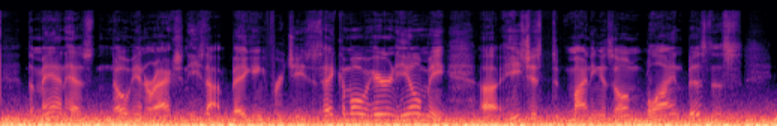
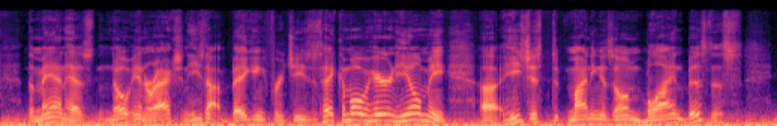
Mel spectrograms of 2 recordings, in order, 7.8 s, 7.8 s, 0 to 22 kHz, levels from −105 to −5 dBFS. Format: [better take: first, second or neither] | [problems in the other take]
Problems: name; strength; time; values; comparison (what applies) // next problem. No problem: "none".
second | low rumble; loud; throughout; 4 dB below the speech; faint in the second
